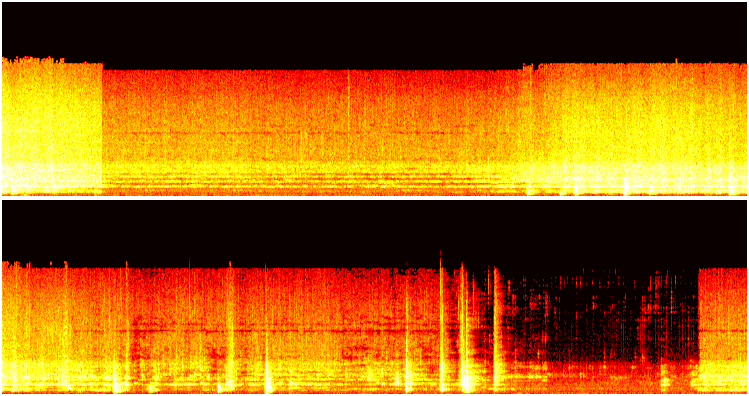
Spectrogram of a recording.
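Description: Onion, tomato and mint masala frying in oil in a pressure cooker, sizzling while a wooden spatula stirs and scrapes the pot. The sizzle drops suddenly about two seconds in and swells again from about ten seconds. It then thins to scattered scrapes and taps of the spatula and a brief silence, and the sizzling returns just before the end.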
